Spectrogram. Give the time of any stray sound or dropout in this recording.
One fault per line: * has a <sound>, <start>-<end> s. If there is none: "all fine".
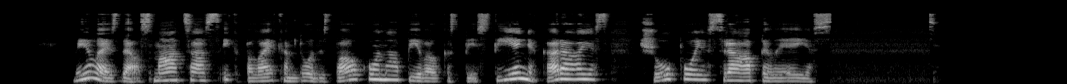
all fine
